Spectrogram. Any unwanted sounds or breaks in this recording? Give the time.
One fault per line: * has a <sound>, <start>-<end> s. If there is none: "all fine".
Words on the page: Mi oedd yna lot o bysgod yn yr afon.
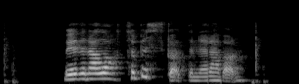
all fine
